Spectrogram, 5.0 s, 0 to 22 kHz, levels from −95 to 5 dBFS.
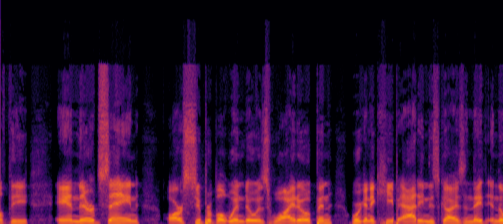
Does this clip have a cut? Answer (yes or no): yes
